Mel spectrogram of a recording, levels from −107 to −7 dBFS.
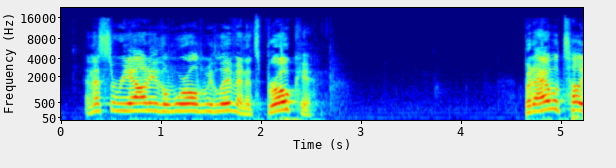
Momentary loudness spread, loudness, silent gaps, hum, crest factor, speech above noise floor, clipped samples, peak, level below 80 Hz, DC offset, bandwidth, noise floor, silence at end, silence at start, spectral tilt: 15 LU; -24 LUFS; none; 60 Hz at -75 dBFS; 20 dB; 59 dB; under 0.1%; -6 dBFS; -64 dBFS; under 0.1%; 12.5 kHz; -84 dBFS; 0 s; 0.25 s; -4.5 dB/octave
